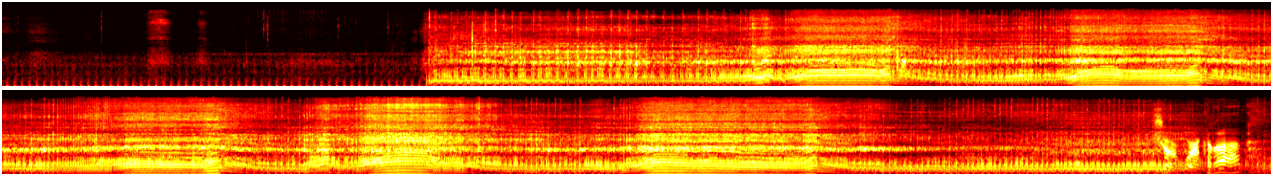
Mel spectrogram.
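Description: A Husqvarna chainsaw revs and bites through wood while clearing walking trails, with repeated loud cutting bursts rising and falling over a steady close idle.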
